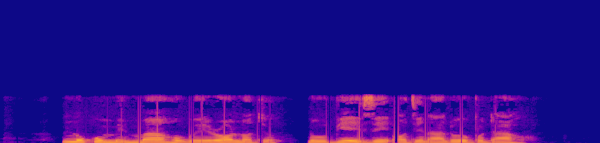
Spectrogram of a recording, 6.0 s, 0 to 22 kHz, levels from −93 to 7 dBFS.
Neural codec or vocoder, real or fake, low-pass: none; real; 7.2 kHz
